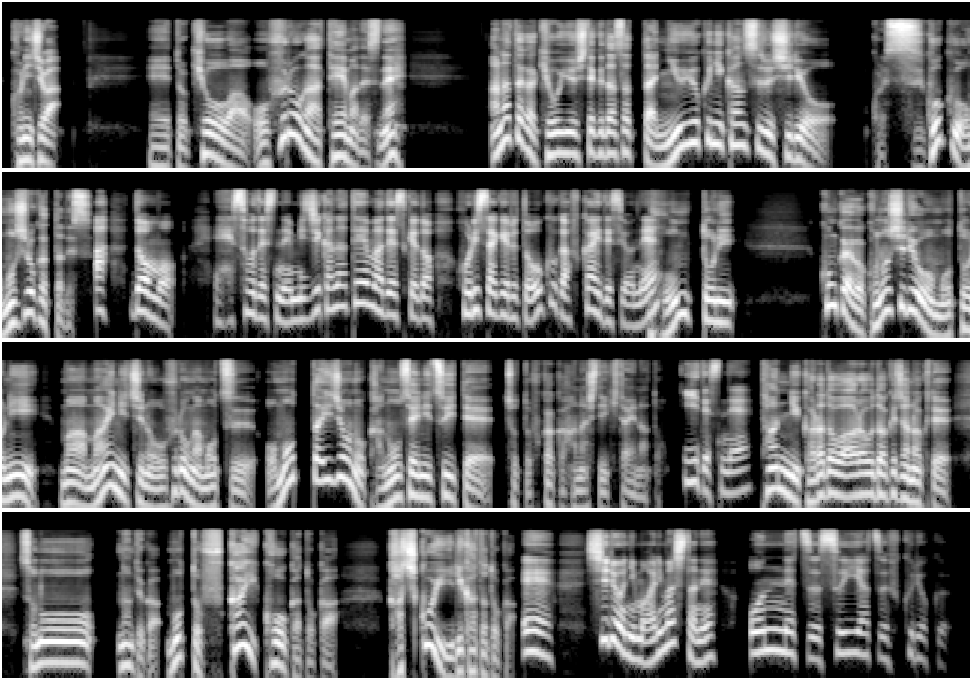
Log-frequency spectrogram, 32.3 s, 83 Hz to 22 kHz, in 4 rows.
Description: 先日追加された機能として、音声概要(日本語)があります！
ラジオパーソナリティが実際に喋っているかのよう！今風にいえばポッドキャスト番組のようですね！
単純に読み上げているのではなく、ちゃんとした会話の間やスピードの緩急があると思いませんか？
もちろん読み間違いはあるのですが、Google翻訳の日本語音声読み上げをネタにしていた時代を考えると随分進化しましたよね…
NotebookLMで実際に生成した音声冒頭30秒.wav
